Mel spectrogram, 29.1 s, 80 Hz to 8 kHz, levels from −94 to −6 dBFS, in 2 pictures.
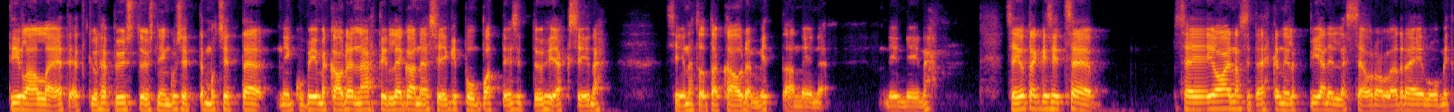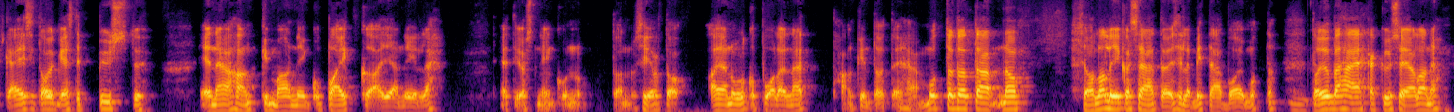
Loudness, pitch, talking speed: -20 LUFS, 400 Hz, 150 wpm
